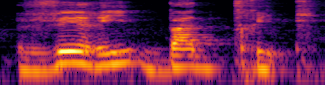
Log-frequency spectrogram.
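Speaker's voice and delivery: Very Bad Trip said slowly with a deliberately thick French accent; heavy French accent. Shown as a demonstration. Film critic mocking a title, exaggerated French accent. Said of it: "je le dis avec un accent français, appuyé volontairement".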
